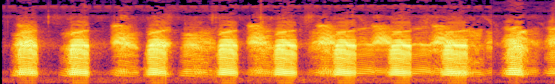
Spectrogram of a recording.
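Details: Several bright yellow breeding male Indian bullfrogs (Hoplobatrachus tigerinus) call together, each giving harsh, nasal, bleat-like croaks about a third of a second long, overlapping in a steady, uneven chorus, a mating display during breeding.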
